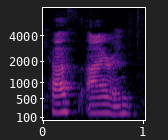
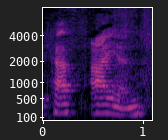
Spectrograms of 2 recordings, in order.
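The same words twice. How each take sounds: First: The R in iron is pronounced. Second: A UK accent, the R is dropped.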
